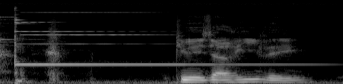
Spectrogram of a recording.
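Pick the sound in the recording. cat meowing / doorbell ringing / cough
doorbell ringing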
